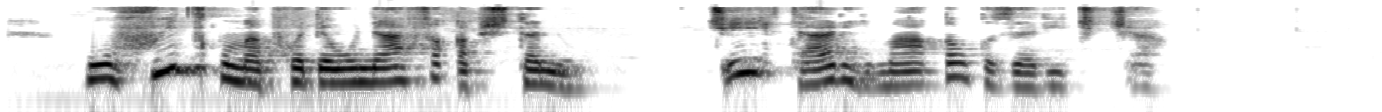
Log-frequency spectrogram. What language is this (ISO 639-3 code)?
kbd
